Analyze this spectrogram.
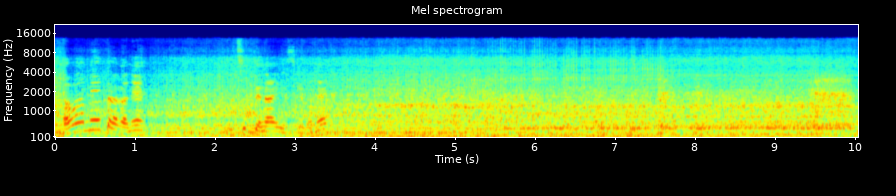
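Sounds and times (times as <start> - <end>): diesel engine idling with whine: 0.0 - 10.0.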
